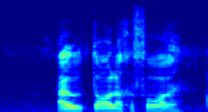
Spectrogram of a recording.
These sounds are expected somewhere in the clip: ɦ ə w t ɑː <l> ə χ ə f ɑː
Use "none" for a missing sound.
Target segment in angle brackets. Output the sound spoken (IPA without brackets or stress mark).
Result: l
